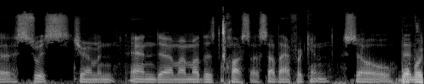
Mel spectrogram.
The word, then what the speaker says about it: Xhosa: And you got to say that every time.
